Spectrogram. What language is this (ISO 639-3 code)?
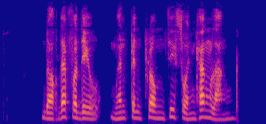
tha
